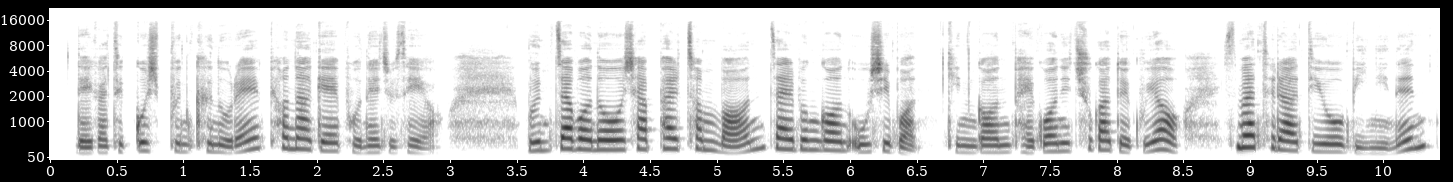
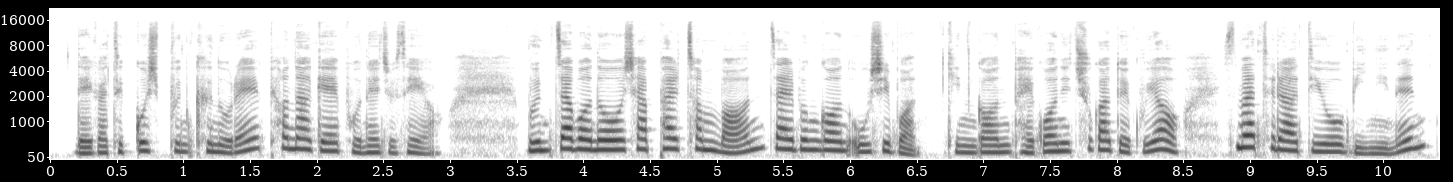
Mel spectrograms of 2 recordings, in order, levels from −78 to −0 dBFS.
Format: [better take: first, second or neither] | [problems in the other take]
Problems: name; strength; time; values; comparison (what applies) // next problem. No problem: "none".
second | thin; very; fading below 350 Hz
